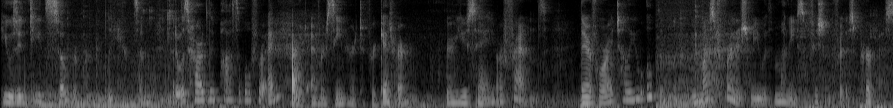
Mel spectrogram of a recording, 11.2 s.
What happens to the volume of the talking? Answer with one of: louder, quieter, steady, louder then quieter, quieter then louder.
steady.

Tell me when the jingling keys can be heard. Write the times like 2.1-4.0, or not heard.
0.7-2.4, 8.2-8.9.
